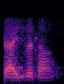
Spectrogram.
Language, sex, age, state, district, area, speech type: Hindi, male, 18-30, Rajasthan, Bharatpur, rural, conversation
